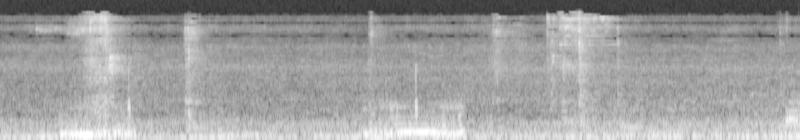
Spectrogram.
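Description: Plastic mustard squeeze bottle sputtering and squelching as it is squeezed, in two short bursts about a second and a half apart.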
